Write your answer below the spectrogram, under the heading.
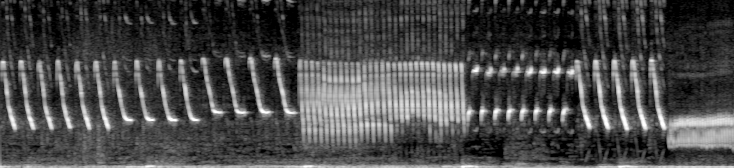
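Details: Canary singing a long 'gacor panjang' song used as masteran for tutoring other birds: rows of rapid downward-swept whistles, then a dense buzzy rattle, a pulsed trill and a level buzzing note, over a low steady hum.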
